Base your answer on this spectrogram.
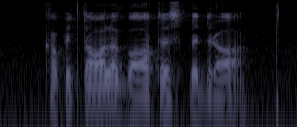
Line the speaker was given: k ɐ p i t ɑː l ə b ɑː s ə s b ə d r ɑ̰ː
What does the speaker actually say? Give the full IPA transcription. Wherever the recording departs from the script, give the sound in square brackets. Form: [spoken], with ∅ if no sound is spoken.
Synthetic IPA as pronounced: k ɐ p i t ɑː l ə b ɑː [t] ə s b ə d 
